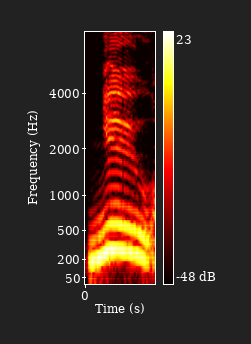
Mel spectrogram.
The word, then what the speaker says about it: knew: Sweat dripping off me, before I even knew her name, knew, ok? O passado do verbo to know, knew, e o K é mudo, assim como no presente, know, ok?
